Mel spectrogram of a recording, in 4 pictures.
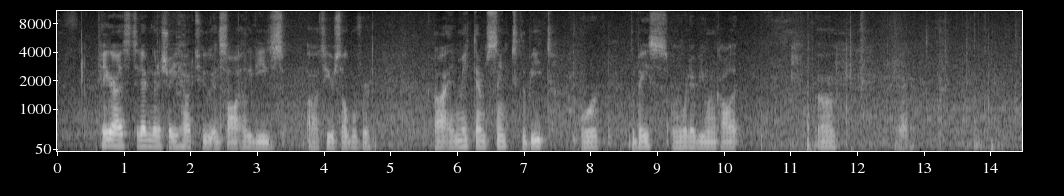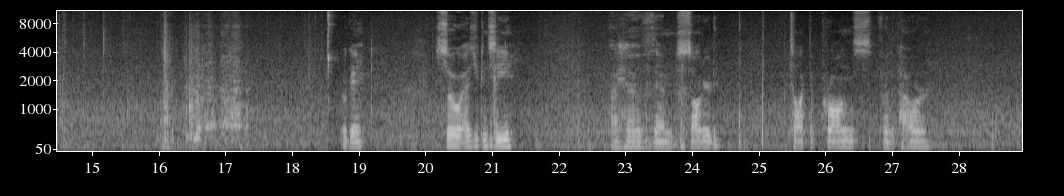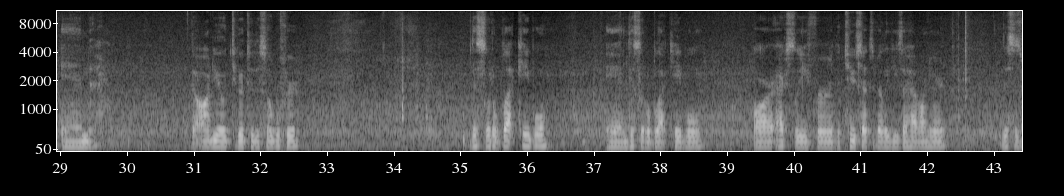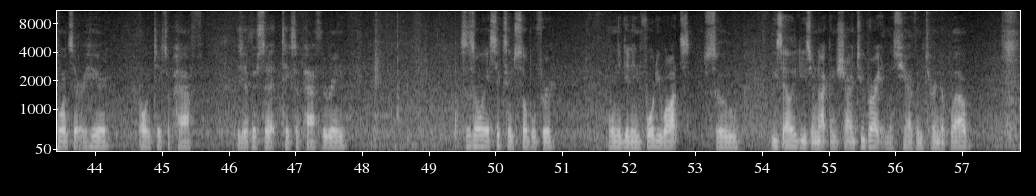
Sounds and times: Speech: 0:00.6 - 0:04.8, 0:05.6 - 0:10.3, 0:11.3 - 0:11.8, 0:12.6 - 0:12.9, 0:18.6 - 0:19.2, 0:20.2 - 0:21.4, 0:22.7 - 0:24.5, 0:25.4 - 0:27.6, 0:29.0 - 0:29.8, 0:30.9 - 0:32.7, 0:35.1 - 0:36.4, 0:37.2 - 0:38.7, 0:39.4 - 0:42.4, 0:43.1 - 0:47.8, 0:49.5 - 0:51.0, 0:51.7 - 0:57.2.

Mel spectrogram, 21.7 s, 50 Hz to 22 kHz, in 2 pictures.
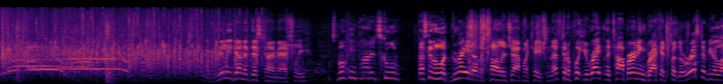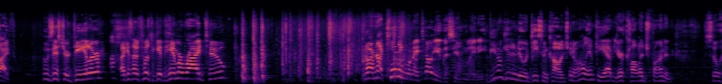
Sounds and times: Speech: 0:16.3 - 0:21.6.

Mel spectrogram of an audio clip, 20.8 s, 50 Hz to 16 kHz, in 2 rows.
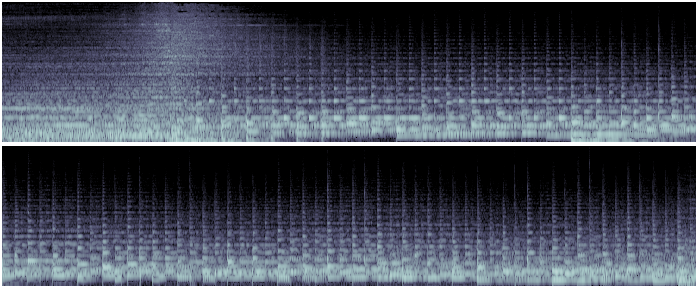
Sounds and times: Music: 0:00.0 - 0:20.8.

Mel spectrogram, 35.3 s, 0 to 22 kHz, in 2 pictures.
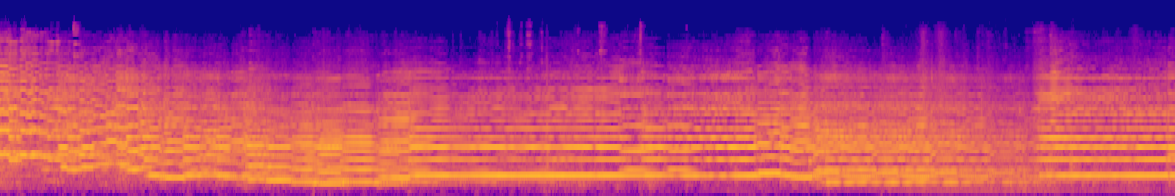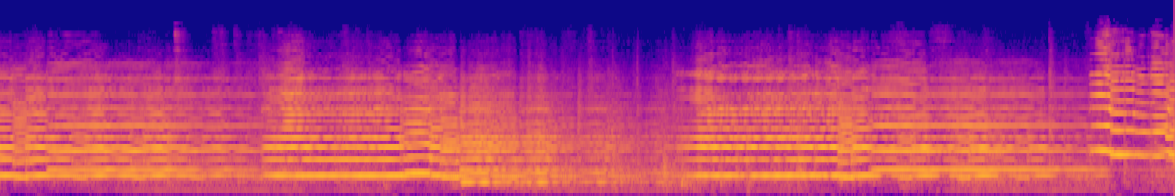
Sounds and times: Violin, fiddle: 0:00.0 - 0:35.2.

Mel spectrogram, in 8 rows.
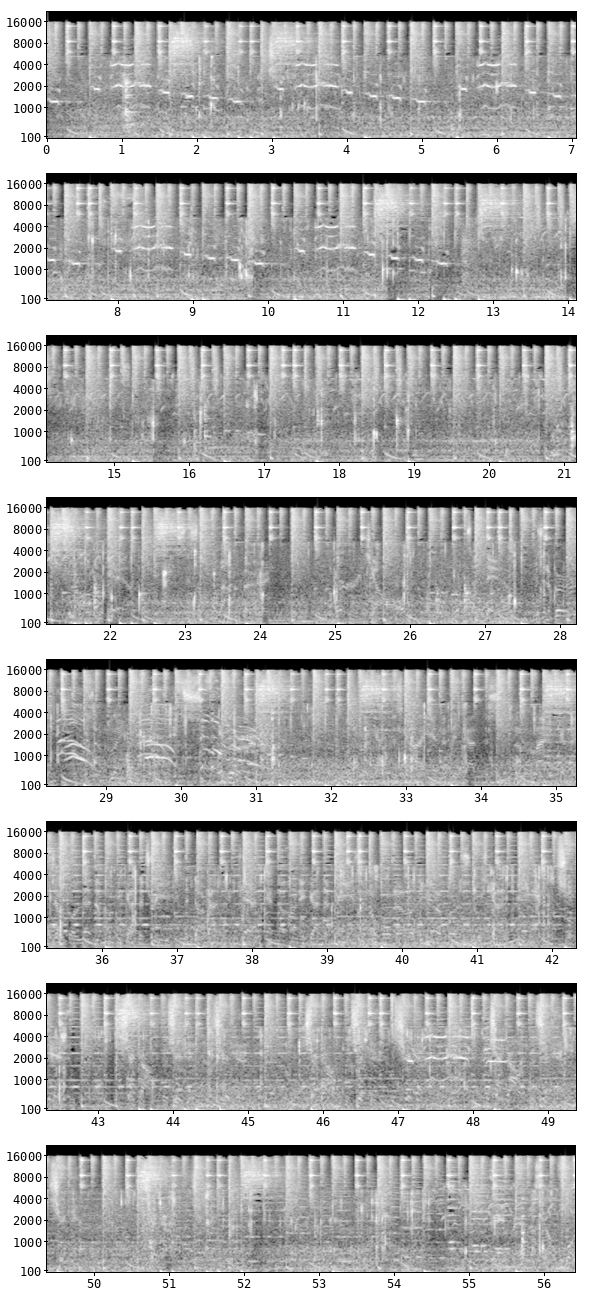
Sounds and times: Music: 0:00.0 - 0:56.4.

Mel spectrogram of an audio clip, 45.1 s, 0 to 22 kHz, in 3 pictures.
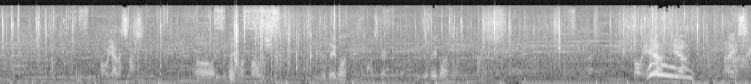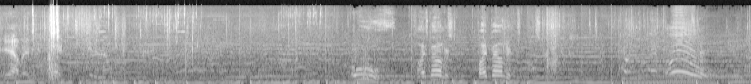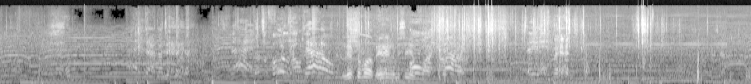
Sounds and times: Music: 0:00.0 - 0:45.0
Speech: 0:02.0 - 0:02.9, 0:03.9 - 0:05.5, 0:34.7 - 0:39.4.

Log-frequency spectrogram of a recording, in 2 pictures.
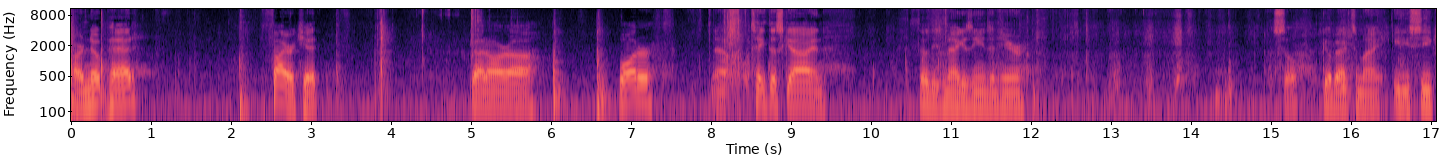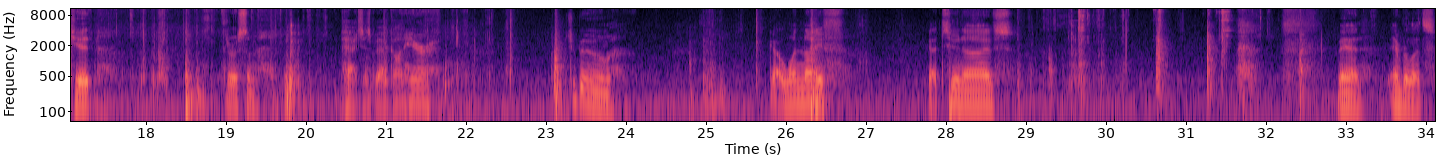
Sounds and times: Speech: 0:00.0 - 0:01.0, 0:02.4 - 0:03.1, 0:05.0 - 0:05.9, 0:06.8 - 0:07.4, 0:08.0 - 0:09.5, 0:10.5 - 0:12.0, 0:15.0 - 0:17.4, 0:19.0 - 0:19.6, 0:20.4 - 0:21.8, 0:23.2 - 0:24.0, 0:25.8 - 0:26.8, 0:27.8 - 0:28.9, 0:32.9 - 0:34.1.

